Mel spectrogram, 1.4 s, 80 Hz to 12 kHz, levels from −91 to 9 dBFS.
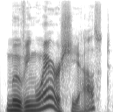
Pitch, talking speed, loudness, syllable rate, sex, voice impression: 150 Hz, 170 wpm, -17 LUFS, 5.5 syllables/s, male, masculine, slightly middle-aged, slightly thick, cool, sincere, slightly elegant, slightly kind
